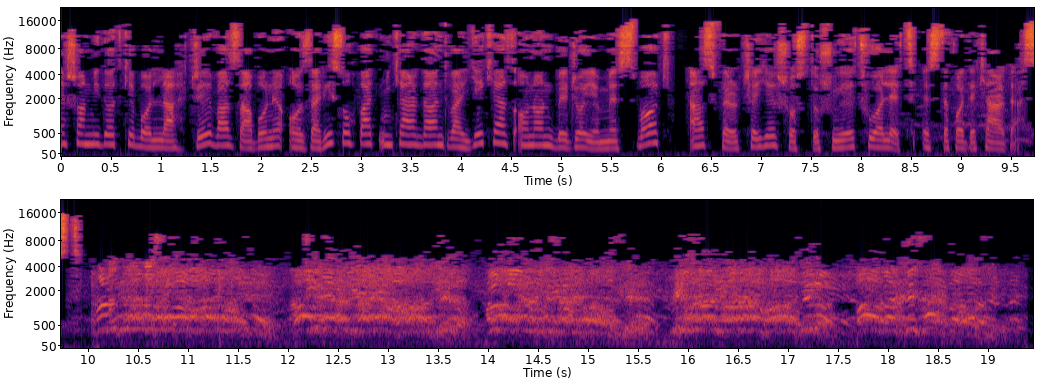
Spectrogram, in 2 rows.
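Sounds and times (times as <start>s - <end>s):
speech: 0.0s - 10.8s
crowd chanting at a protest gathering in Tabriz: 8.0s - 19.4s.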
